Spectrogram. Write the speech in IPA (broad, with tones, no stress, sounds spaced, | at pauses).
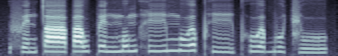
f e˩ n t̪ aː˧ p a˧˥ w p e˧ n m o˧˥ ŋ h iː˧˥ m u˧˥ ə̯ pʰ iː˧˩ pʰ u˧ ə̯ b u˥˨ t͡ɕ uː˩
